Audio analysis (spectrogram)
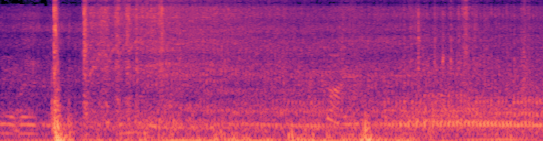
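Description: Skoda car engine rumbling steadily at close range after a sharp burst near the start, a second brief surge midway, with low talk mixed in.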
